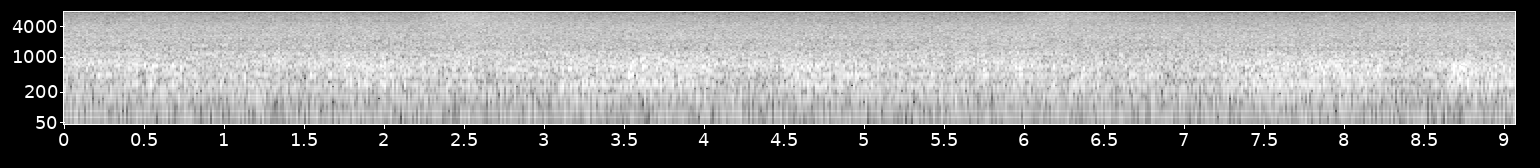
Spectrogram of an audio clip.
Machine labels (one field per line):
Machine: pump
